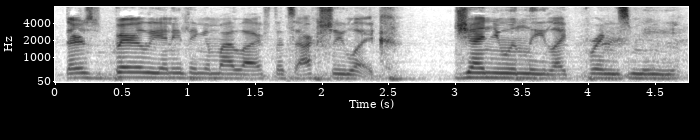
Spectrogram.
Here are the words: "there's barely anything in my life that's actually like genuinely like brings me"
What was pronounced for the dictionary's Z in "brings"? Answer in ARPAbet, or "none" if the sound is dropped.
Z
